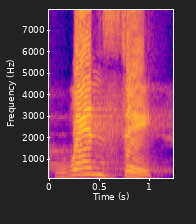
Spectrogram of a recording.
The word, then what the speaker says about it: Wednesday: the sound here is wednesday so this door gets dropped and we say it as wednesday wednesday between two consonant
